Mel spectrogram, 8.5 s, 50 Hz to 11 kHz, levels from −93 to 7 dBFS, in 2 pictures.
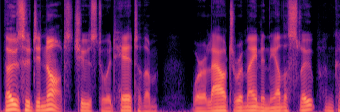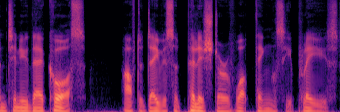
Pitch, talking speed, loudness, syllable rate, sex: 95 Hz, 220 wpm, -21 LUFS, 6.3 syllables/s, male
